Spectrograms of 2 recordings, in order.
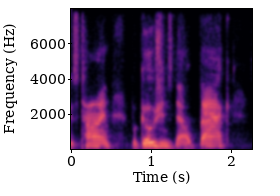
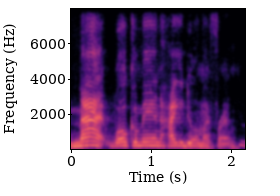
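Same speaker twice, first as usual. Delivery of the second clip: eager, excited tone laced with anger; 3 semitones higher than usual. [name] welcoming Matt in, excitement mixed with some anger. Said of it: "excitement mixed with some anger".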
